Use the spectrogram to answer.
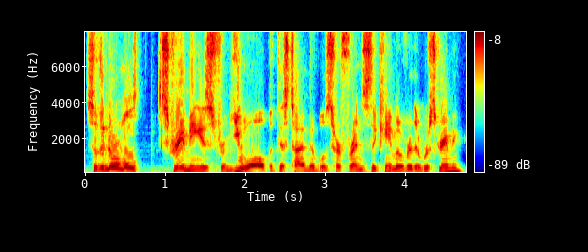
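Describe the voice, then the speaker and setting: A man's voice: mid-range voice, brisk, vocal fry, slightly rough, soft background music. A man playing a tabletop game, asking careful follow-up questions. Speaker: player. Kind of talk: casual game talk.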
